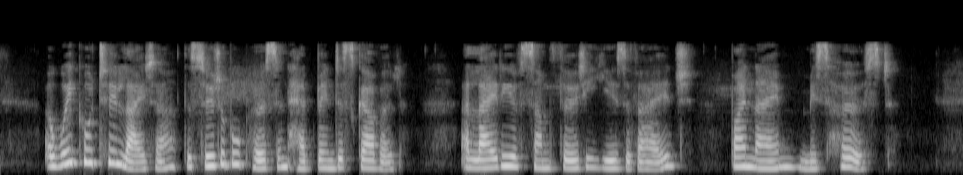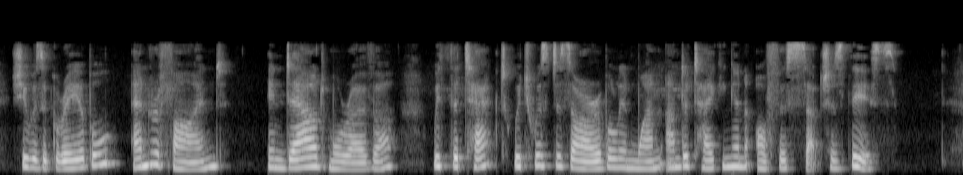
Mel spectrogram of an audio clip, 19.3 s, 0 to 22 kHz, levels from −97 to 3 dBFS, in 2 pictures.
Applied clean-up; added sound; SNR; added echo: none; none; none; none.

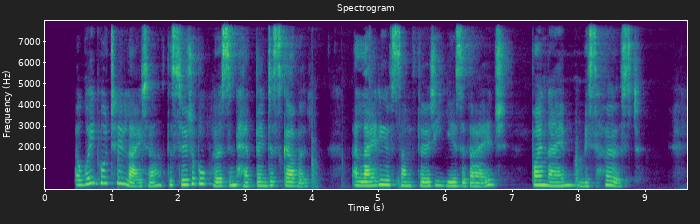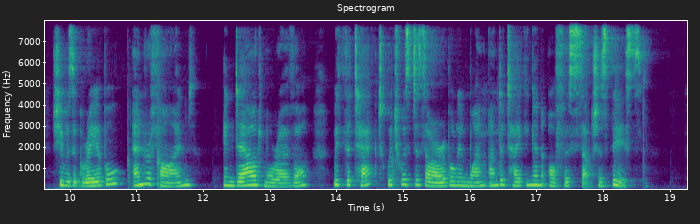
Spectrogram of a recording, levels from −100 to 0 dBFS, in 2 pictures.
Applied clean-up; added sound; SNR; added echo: neural mask model DeepFilterNet 3.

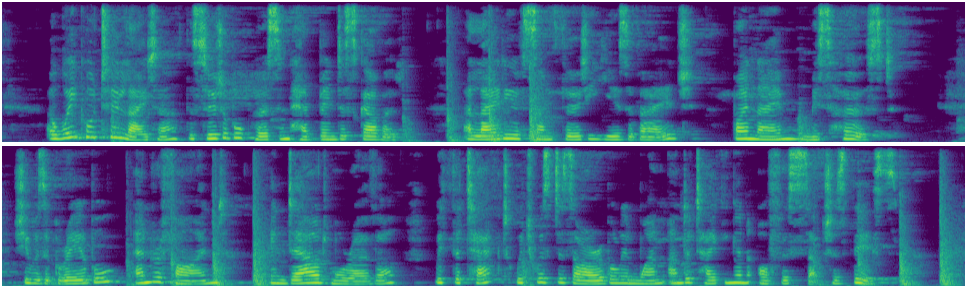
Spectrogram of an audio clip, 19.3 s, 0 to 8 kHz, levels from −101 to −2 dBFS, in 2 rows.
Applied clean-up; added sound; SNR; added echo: classical method WPE with log-MMSE.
